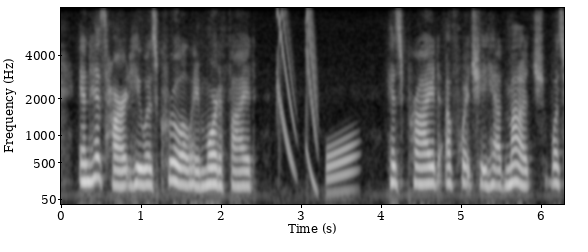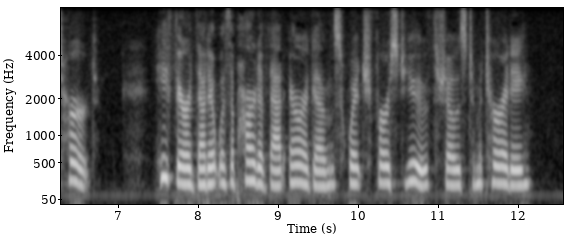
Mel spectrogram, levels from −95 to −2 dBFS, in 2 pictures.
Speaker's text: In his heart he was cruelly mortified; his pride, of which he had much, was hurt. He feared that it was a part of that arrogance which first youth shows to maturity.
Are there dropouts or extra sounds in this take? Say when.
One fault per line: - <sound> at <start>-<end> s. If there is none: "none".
- chirp at 2.7-3.8 s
